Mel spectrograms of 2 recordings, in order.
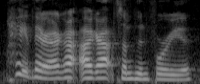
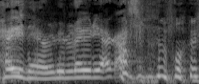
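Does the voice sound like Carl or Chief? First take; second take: Carl; Chief. First: It is said in a Carl voice. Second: It is said in a Chief voice.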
